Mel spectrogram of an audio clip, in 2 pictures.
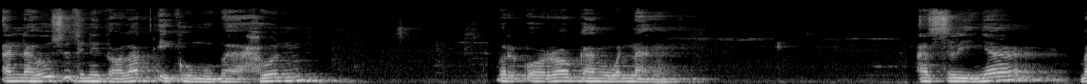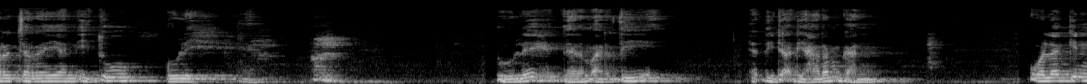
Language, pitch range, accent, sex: Indonesian, 125-150 Hz, native, male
